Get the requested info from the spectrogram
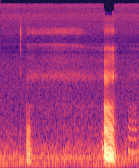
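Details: Eva, a small Chihuahua, snoring indoors: two brief nasal snores about a second and a half apart, the second louder and longer with a buzzy, slightly rising tone, over a quiet room hum.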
